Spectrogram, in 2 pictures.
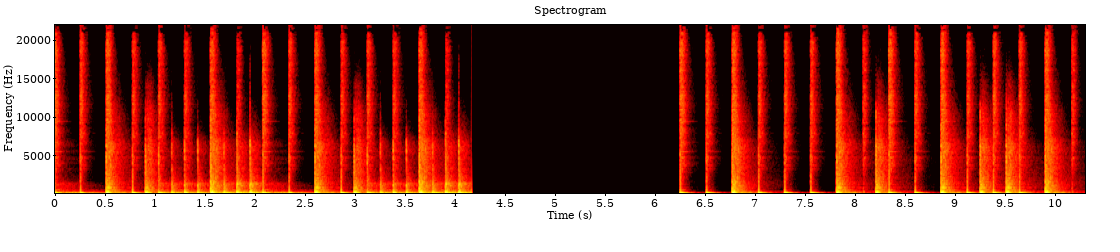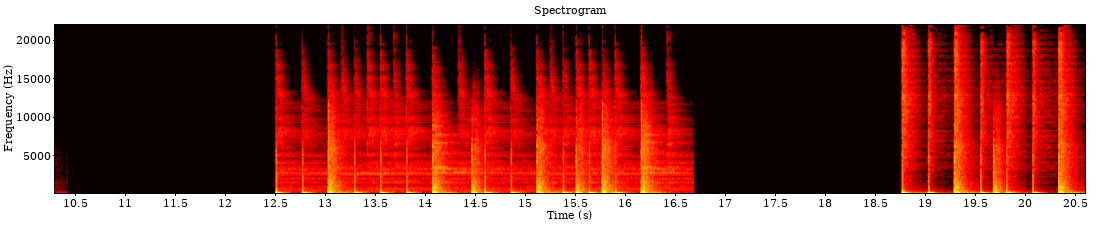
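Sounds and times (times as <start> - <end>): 
pop rock drums: 0.0 - 4.2, 6.3 - 10.3, 12.6 - 16.7, 18.8 - 20.6.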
